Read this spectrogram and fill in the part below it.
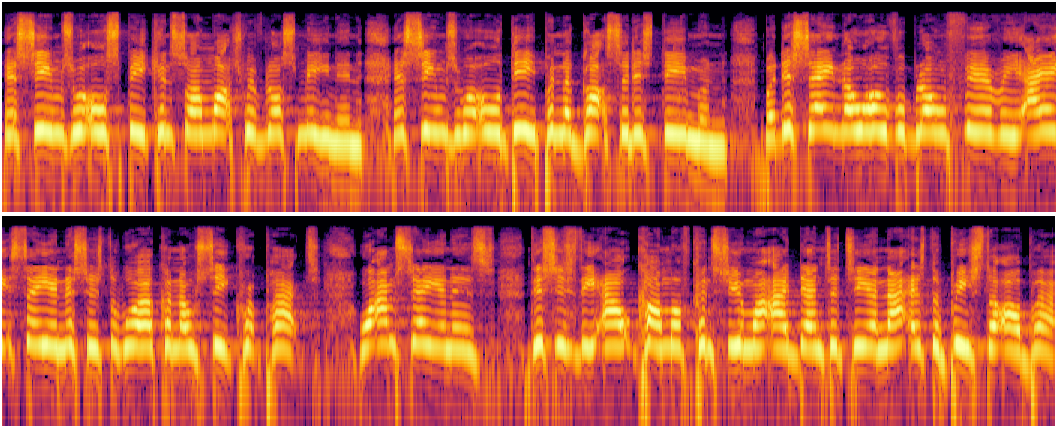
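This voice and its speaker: Over a quiet background, a woman speaks at an extremely high pitch. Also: fairly quick pace. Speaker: poet and playwright. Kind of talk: spoken word poetry performance. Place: stage. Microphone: handheld.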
